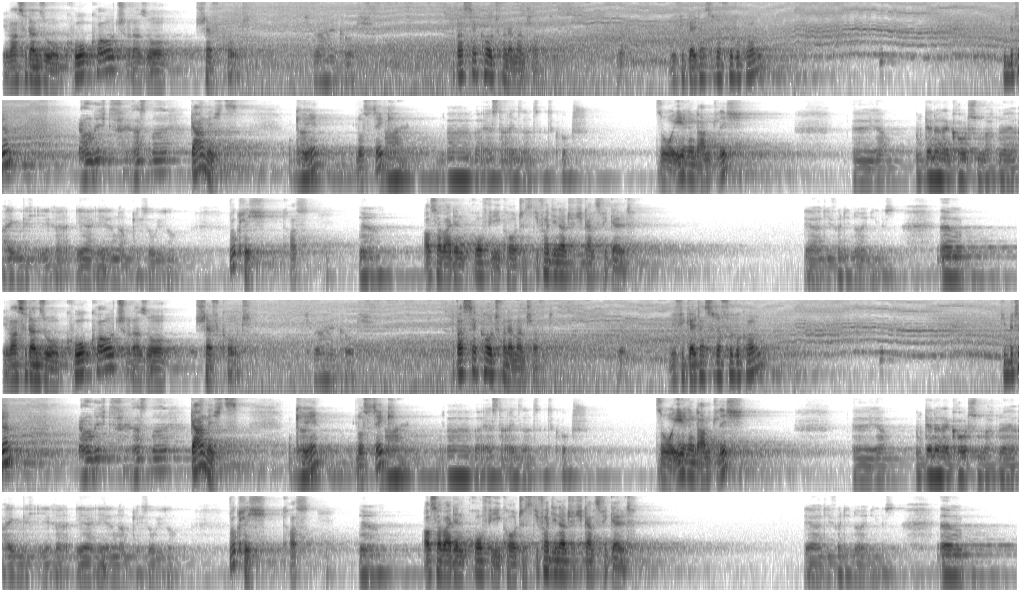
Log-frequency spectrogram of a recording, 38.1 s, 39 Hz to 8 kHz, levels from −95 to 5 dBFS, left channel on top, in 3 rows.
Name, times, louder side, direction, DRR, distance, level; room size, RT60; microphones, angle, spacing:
voice 1, 0.0-2.1 2.4-3.1 5.7-6.8 8.3-9.6 12.5-13.0 15.1-15.6 16.4-16.8 17.1-17.6 20.9-22.0 28.3-28.7 29.0-29.2 30.7-33.3, right 4 dB, 30° right, 0.5 m, -24 dB
sound 1, 2.6-13.3, left 1 dB, 50° left, 3.1 m, -41 dB
voice 2, 3.8-4.6 7.7-7.9 11.0-11.1 13.7-15.0 16.3-16.6 17.4-17.8 18.1-20.0 22.6-23.0 23.3-23.8 24.1-27.6 29.9-30.2 35.4-37.4, right 1 dB, 5° left, 0.8 m, -33 dB
24.5 x 19.0 x 6.7 m
head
